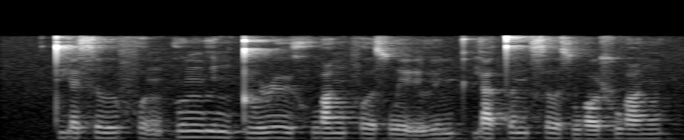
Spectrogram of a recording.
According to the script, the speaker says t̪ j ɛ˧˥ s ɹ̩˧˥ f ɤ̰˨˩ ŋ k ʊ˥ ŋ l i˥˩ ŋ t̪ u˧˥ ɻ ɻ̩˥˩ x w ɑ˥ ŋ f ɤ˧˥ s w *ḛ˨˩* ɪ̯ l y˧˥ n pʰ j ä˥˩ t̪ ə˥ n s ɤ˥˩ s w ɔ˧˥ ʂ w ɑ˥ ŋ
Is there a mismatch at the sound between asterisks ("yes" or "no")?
no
